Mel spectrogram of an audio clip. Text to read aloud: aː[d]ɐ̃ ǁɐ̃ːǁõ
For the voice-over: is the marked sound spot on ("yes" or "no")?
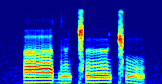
yes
